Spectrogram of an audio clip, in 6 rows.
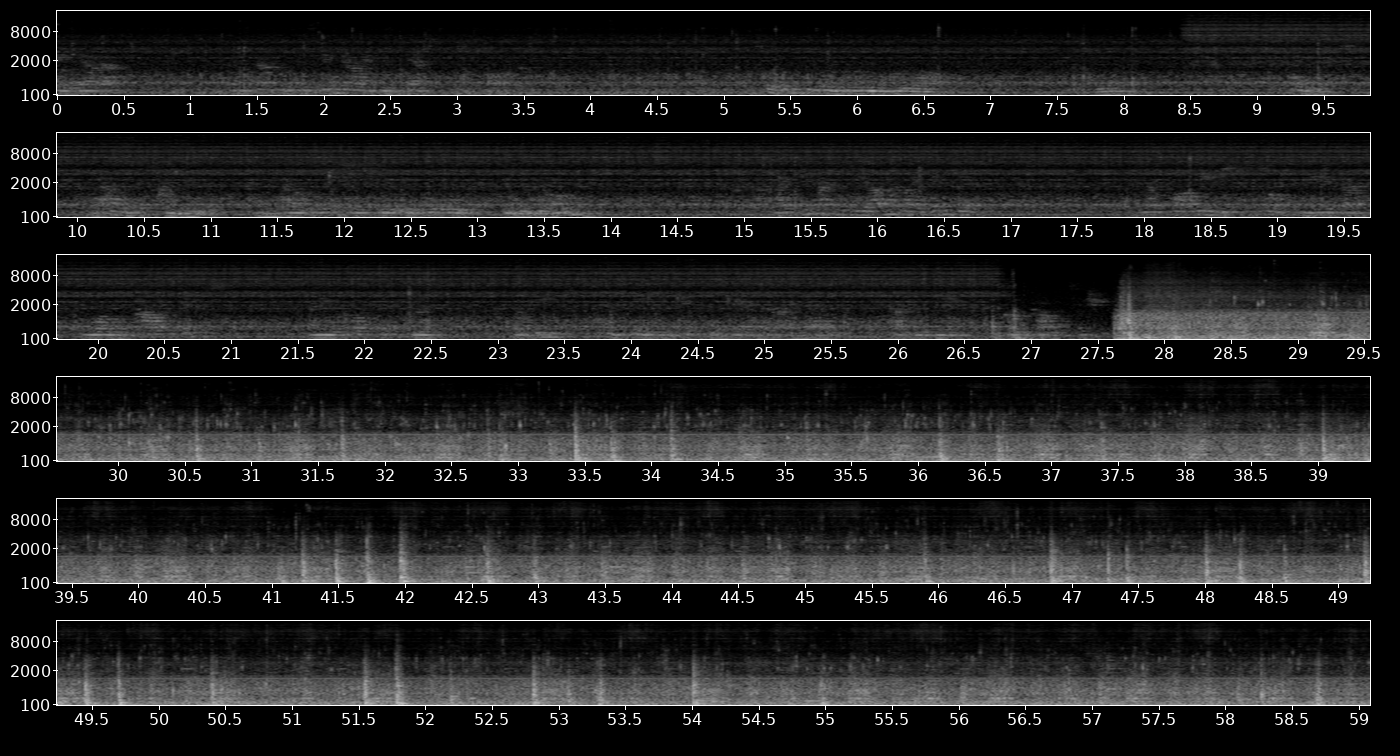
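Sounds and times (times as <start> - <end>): pump hum: 0.0 - 59.0
water spraying inside dishwasher: 8.4 - 27.0, 27.6 - 59.0
knocks and splats: 27.7 - 59.0.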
